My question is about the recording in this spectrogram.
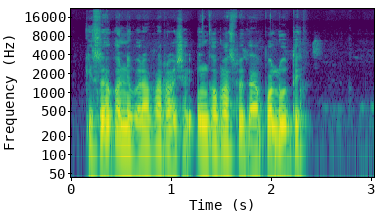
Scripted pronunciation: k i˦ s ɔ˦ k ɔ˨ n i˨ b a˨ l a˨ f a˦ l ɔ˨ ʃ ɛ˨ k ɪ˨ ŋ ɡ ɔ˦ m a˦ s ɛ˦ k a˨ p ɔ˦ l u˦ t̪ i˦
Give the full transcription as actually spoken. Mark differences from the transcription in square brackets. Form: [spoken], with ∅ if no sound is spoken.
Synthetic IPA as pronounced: k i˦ s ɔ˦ k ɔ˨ n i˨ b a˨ [ɾ] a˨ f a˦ [ɾ] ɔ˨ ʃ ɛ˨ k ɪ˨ ŋ ɡ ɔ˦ m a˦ s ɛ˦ k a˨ p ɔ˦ l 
